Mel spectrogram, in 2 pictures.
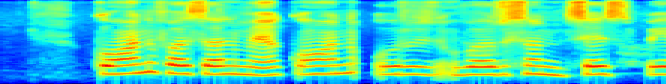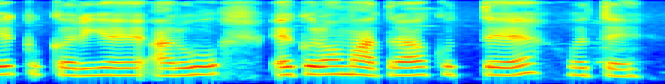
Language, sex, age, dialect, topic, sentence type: Maithili, female, 41-45, Angika, agriculture, question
